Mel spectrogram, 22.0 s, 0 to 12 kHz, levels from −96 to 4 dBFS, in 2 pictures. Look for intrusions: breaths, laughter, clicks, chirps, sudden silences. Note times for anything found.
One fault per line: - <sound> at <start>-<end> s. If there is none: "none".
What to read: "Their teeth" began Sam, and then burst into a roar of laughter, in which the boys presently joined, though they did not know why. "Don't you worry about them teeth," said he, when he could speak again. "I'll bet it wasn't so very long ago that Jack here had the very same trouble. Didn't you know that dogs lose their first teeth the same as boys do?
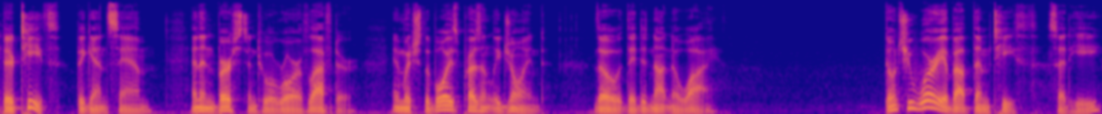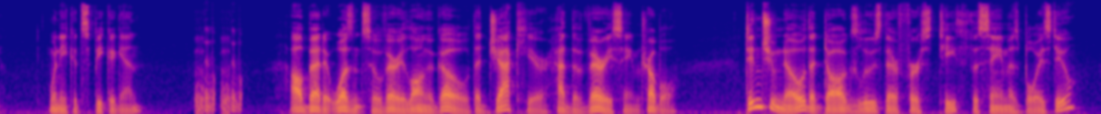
- laugh at 13.0-13.5 s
